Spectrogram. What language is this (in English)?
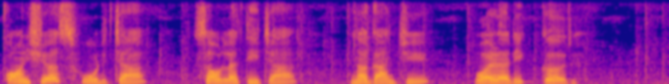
Konkani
